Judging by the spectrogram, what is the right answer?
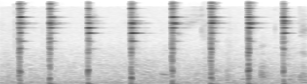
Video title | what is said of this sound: Frisco Historic Park Lecture: Stories of the Mountain Man Trapper, Angel Vigil, History Colorado | It's not like a regular rock. Listen. Sounds like glass, doesn't it?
